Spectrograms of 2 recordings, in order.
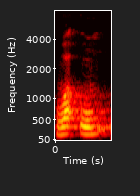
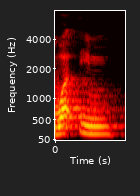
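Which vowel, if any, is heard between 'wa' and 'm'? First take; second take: u; i. First: An extra 'u' vowel is inserted before the m. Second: An extra 'i' vowel is inserted before the m. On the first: "Нет" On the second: "или ваим"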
